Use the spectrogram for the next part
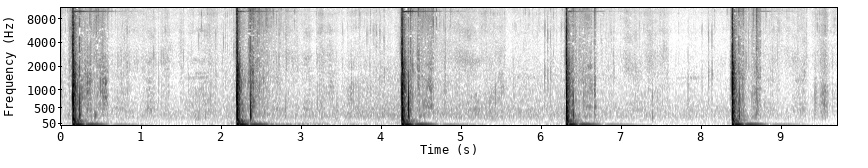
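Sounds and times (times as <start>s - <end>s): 
hammer chipping stone: 0.1s - 0.6s, 2.2s - 2.7s, 4.2s - 4.7s, 6.3s - 6.8s, 8.4s - 8.9s.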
